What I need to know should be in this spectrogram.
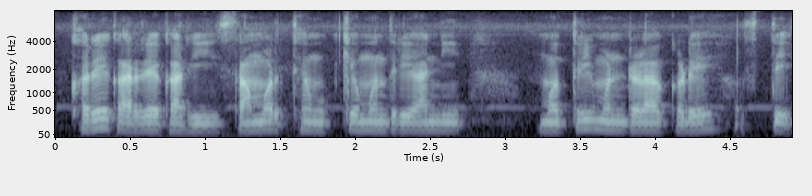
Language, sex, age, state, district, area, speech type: Marathi, male, 18-30, Maharashtra, Amravati, urban, read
